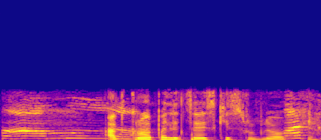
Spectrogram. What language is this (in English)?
Russian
